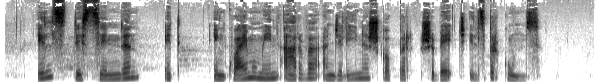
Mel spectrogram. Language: Romansh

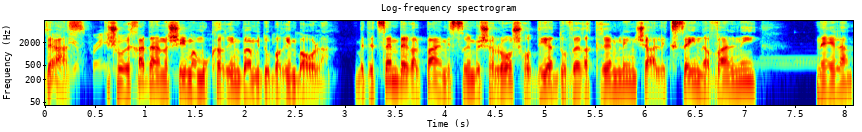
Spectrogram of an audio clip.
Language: Hebrew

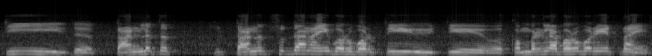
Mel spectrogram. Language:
Marathi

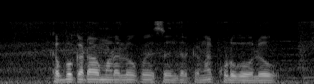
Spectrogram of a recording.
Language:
Kannada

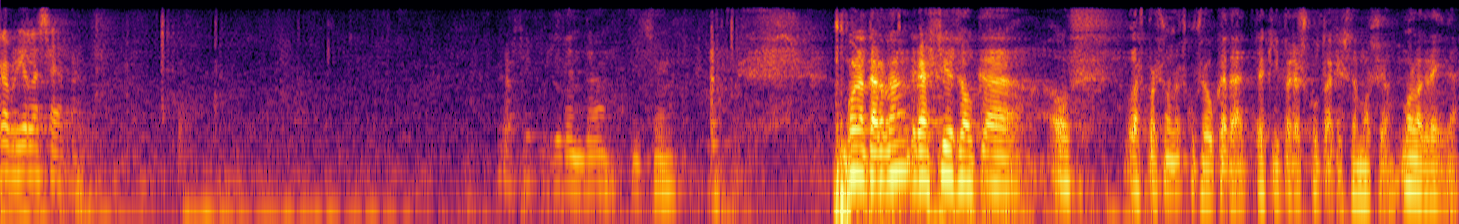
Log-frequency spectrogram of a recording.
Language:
Catalan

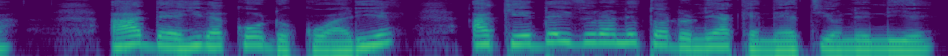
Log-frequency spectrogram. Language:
Kikuyu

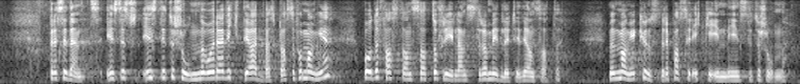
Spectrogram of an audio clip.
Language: Norwegian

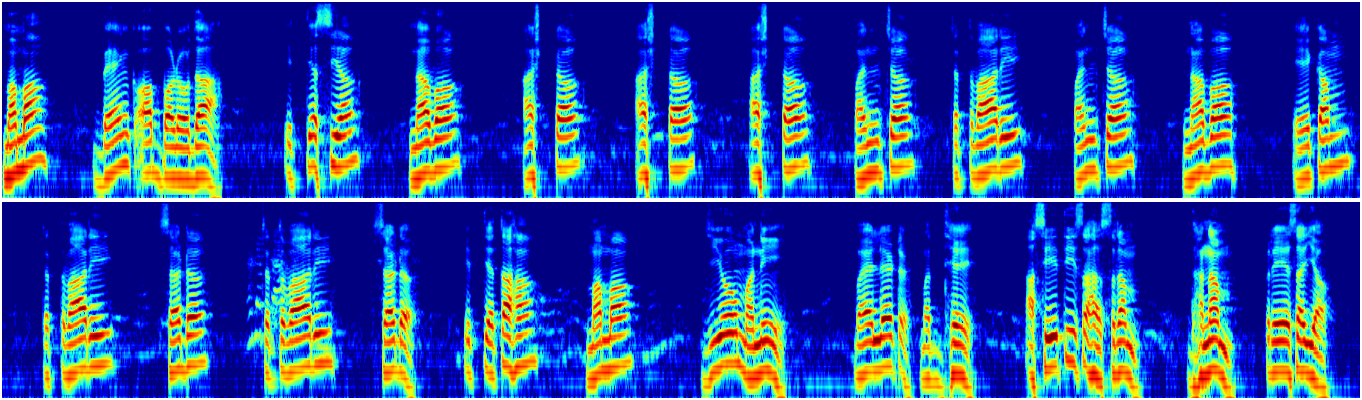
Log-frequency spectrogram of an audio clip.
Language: Sanskrit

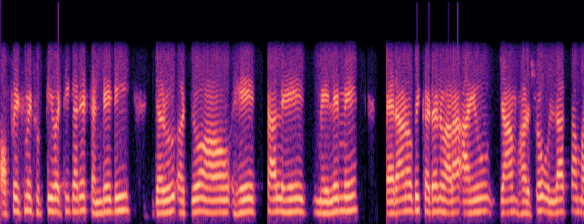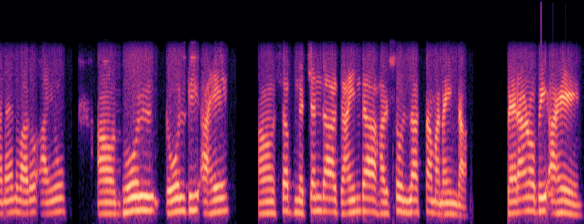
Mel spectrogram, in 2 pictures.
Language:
Sindhi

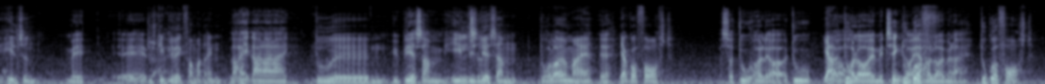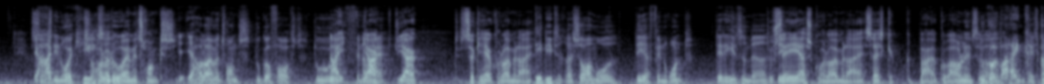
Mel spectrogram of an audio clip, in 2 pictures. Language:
Danish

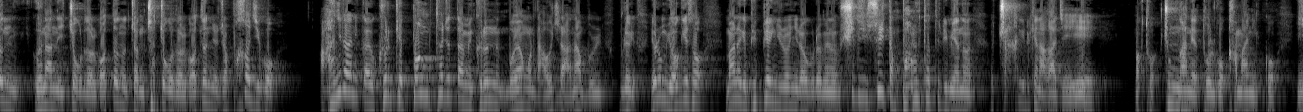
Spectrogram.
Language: Korean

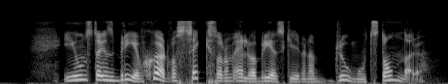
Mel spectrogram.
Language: Swedish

